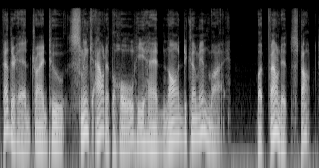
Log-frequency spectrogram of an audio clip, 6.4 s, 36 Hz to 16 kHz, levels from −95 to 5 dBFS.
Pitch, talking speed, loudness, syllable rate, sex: 95 Hz, 180 wpm, -22 LUFS, 4.3 syllables/s, male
